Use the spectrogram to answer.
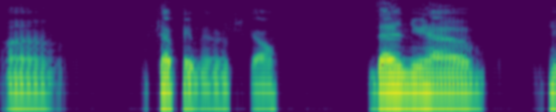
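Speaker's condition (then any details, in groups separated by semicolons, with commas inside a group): Cerebral palsy; speech affected by cerebral palsy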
